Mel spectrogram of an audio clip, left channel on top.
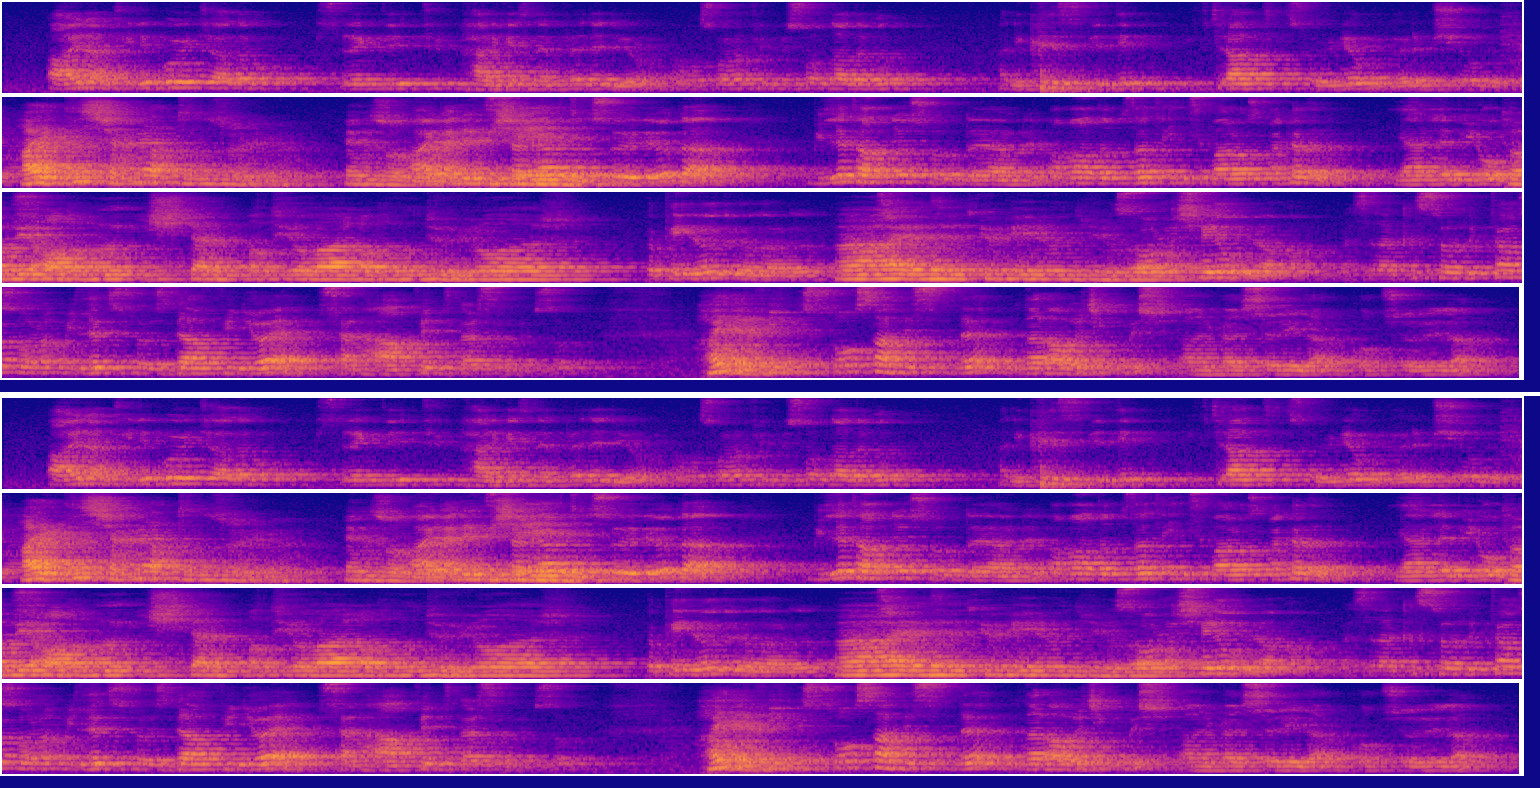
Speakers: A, on the left (about 75°); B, on the left (about 55°).
A: aynen film boyunca adam sürekli tüm herkes nefret ediyor. Ama sonra filmin sonunda adamın hani kız bildiğin iftira attığını söylüyor muydu? Öyle bir şey oluyordu yani.
B: Hayır kız şaka yaptığını söylüyor en sonunda
A: Aynen
B: öyle
A: kız
B: bir şeydi.
A: şaka yaptığını söylüyor da millet anlıyor sonunda yani. Ama adamın zaten itibarı o zamana kadar yerle bir olmuş.
B: Tabii adamı işten atıyorlar adamı dövüyorlar.
A: Köpeğini öldürüyorlardı.
B: Ha
A: Öyle bir şey
B: evet
A: vardı.
B: evet köpeğini öldürüyorlar.
A: E sonra şey oluyor ama mesela kız öldükten sonra millet sözde affediyor ya sen affettiler sanıyorsun.
B: Hayır.
A: Ama filmin son sahnesinde bunlar ava çıkmış arkadaşlarıyla, komşularıyla.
